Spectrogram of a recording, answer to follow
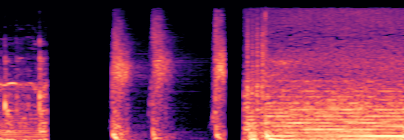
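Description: Edited film soundtrack: the music breaks off into dead silence, then two sharp whooshing hits and a short third hit, followed about halfway through by a loud, steady droning sound effect.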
